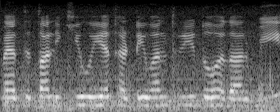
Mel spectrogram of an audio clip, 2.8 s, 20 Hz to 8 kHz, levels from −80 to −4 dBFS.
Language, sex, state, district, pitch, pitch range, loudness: Hindi, female, Haryana, Charkhi Dadri, 205 Hz, 200-215 Hz, -16 LUFS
